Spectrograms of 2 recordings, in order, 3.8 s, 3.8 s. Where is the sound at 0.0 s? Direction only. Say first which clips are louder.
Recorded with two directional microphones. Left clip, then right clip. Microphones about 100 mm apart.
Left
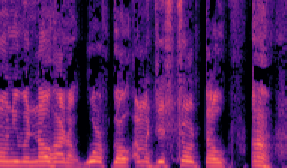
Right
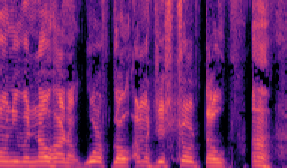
Right 1 dB; 40° left (ahead or behind).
